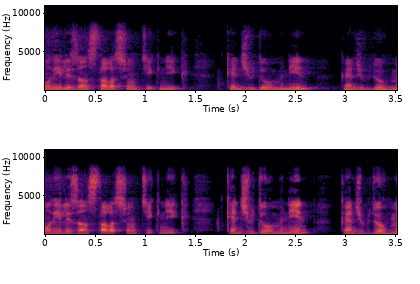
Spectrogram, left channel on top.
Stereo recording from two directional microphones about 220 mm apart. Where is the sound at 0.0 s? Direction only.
40° right (ahead or behind).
